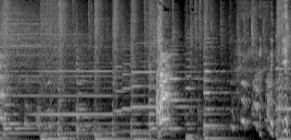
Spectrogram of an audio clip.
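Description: A dog gives a series of short, close barks and yips in an uneven rhythm, with excited whimpering between them.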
